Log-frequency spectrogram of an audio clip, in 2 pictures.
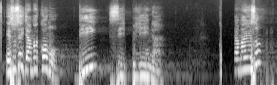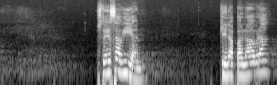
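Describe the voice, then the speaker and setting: A man preaching a sermon, often pausing to have the congregation fill in the word, and restarting phrases as he goes. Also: high-pitched, darkish tone. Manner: asks the congregation to fill in words. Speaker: pastor.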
